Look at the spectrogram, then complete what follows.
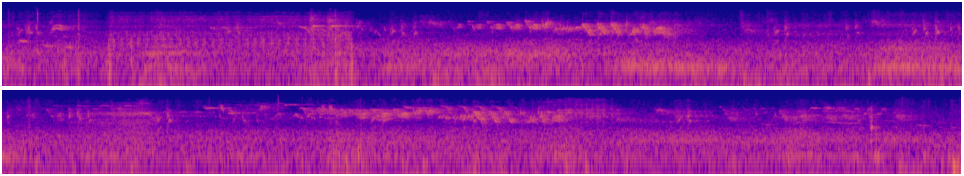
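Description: Songbirds singing in several short phrases of rapid chirping notes over steady outdoor background noise.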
